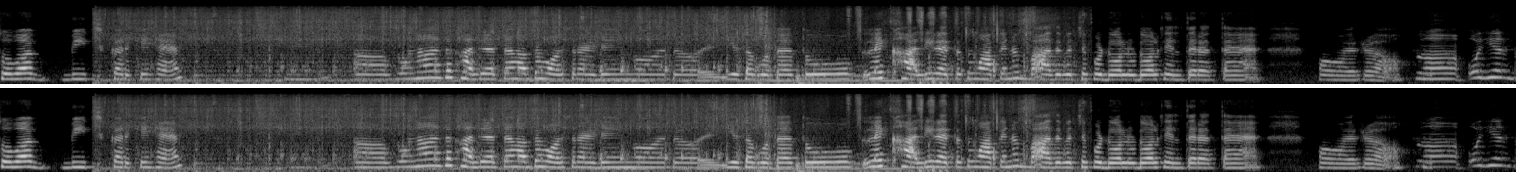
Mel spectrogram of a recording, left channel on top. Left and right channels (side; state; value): both; normal; correlation 0.91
